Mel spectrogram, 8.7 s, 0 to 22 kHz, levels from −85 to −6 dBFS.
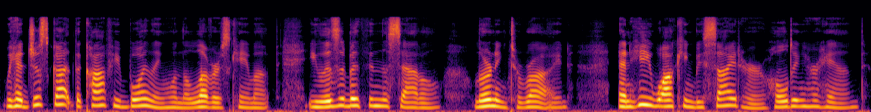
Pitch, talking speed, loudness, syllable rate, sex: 200 Hz, 185 wpm, -18 LUFS, 5.2 syllables/s, female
